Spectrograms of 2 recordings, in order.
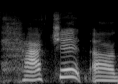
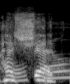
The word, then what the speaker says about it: Hachette: They partnered with Hatchet, global distribution. It's Hachette. It's pronounced.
